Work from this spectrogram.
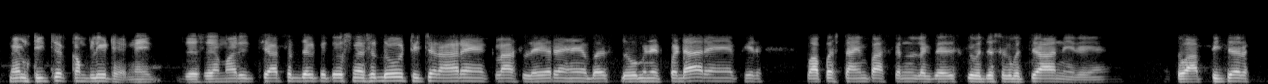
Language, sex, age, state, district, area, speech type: Hindi, male, 18-30, Rajasthan, Jodhpur, urban, conversation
